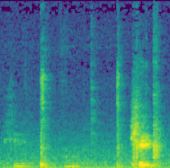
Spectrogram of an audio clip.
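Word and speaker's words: Qing: Chinese has two separate how do you spell that q i n g is the p is i n q u n g q i n g no you q i n ching ching ching ching ching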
